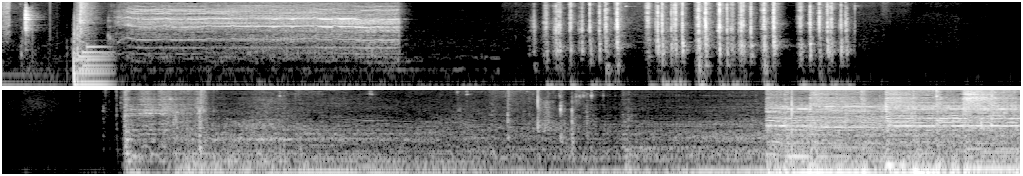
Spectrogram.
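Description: A compact film camera's back clicking shut, then its motor whirring for about two seconds as it winds the newly loaded film on. A run of quick clicks follows after a pause, and later a low, steady rumble of a car heard from inside the cabin.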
